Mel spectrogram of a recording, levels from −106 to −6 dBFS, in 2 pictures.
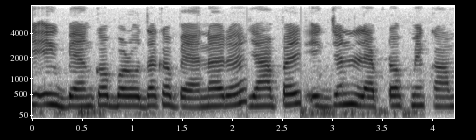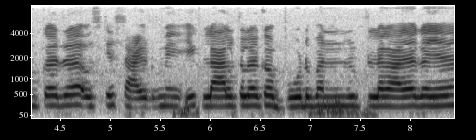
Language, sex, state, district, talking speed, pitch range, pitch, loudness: Hindi, female, Andhra Pradesh, Krishna, 190 wpm, 215-230 Hz, 220 Hz, -19 LUFS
